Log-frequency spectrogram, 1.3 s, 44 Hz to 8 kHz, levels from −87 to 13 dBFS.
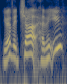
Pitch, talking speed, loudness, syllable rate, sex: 255 Hz, 265 wpm, -15 LUFS, 6.0 syllables/s, female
